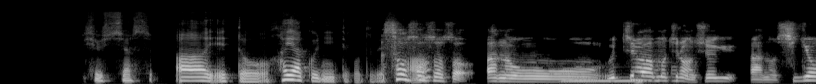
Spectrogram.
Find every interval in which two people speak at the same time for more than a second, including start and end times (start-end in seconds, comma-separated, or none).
5.6-6.8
